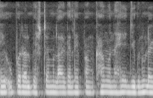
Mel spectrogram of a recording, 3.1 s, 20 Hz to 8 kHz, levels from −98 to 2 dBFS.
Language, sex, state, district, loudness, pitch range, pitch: Sadri, male, Chhattisgarh, Jashpur, -15 LUFS, 130-135 Hz, 135 Hz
